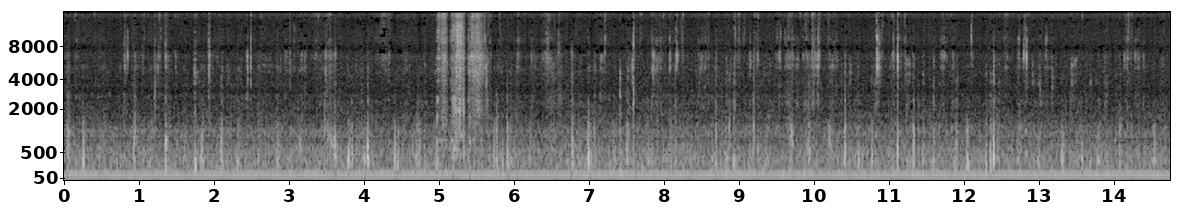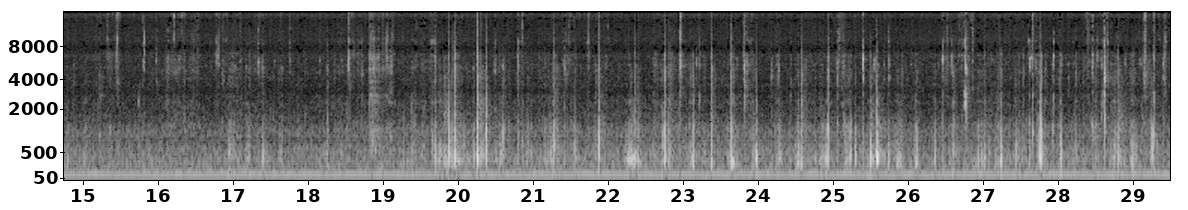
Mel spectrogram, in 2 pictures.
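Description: Chewing of wet chalk paste: sticky, squishy crunches and mouth clicks that grow louder and denser about two-thirds of the way through. A spoon scrapes on the steel plate, and a steady low hum runs underneath.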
